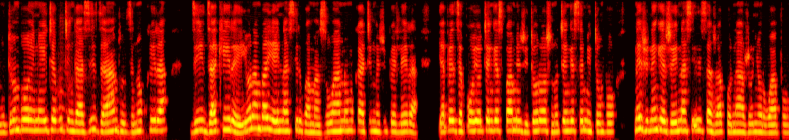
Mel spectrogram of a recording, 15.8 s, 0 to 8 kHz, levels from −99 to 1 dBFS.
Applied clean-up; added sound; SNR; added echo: neural separator model SepFormer DNS4.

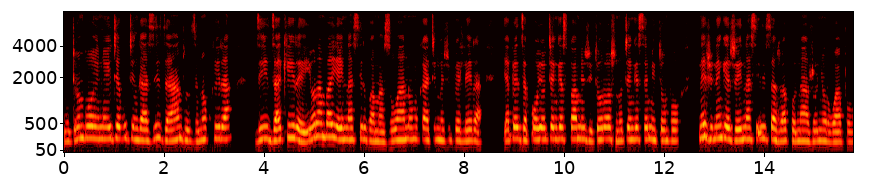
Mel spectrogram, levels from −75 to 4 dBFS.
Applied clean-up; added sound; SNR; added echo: neural mask model Resemble Enhance denoiser.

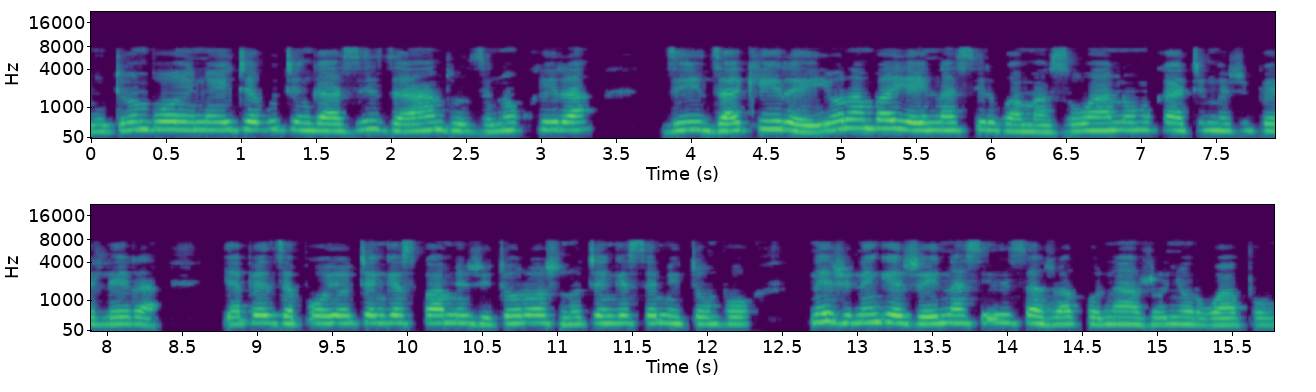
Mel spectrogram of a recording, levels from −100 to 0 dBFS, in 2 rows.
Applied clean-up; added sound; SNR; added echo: none; none; none; none.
